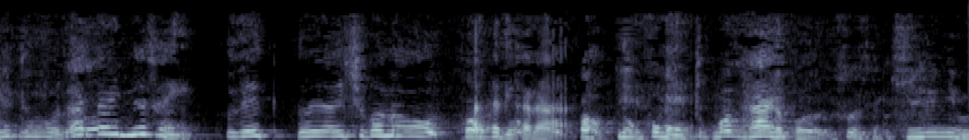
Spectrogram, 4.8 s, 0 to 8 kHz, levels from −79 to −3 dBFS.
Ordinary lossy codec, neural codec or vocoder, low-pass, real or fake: MP3, 32 kbps; codec, 16 kHz, 4 kbps, FreqCodec, larger model; 7.2 kHz; fake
